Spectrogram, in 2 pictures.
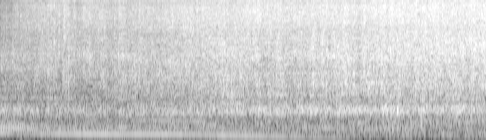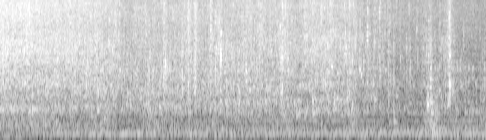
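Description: Small Yamaha outboard motor on an inflatable dinghy running at speed as it passes by, its pitch falling over the first couple of seconds. After that, the hiss of spray and wake from the hull runs on with the engine fainter underneath.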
